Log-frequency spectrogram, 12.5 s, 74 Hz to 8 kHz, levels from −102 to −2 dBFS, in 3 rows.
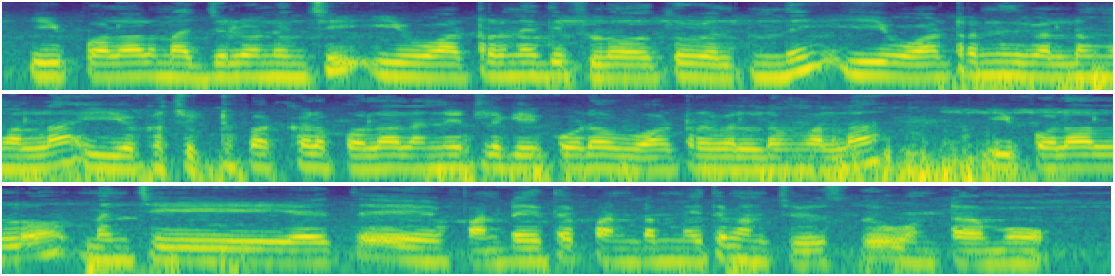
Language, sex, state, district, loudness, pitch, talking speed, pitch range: Telugu, male, Andhra Pradesh, Visakhapatnam, -13 LUFS, 150 Hz, 155 wpm, 145-160 Hz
